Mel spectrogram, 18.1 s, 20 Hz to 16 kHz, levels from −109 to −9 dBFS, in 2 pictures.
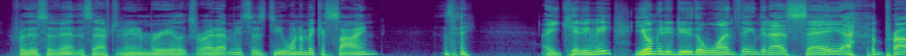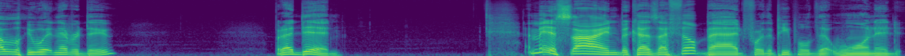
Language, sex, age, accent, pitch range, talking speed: English, male, 40-59, American, 95-130 Hz, 180 wpm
